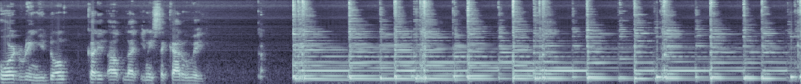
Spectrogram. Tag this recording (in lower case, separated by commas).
ukulele, guitar, inside a small room, musical instrument, music, speech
